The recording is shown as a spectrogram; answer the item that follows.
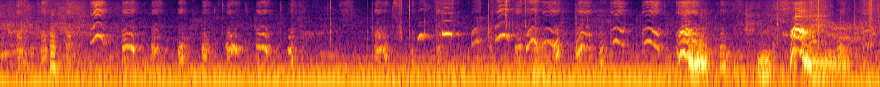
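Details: Hungry Springer Spaniel puppies from a first litter squeal and whimper, thin arched cries repeating irregularly, several pups calling at once, with louder cries near the end over a constant low hum.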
